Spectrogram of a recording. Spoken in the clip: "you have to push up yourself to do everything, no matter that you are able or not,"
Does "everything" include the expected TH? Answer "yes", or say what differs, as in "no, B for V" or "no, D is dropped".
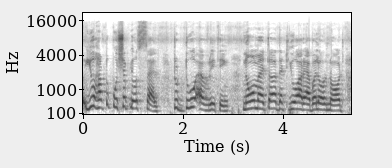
no, T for TH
